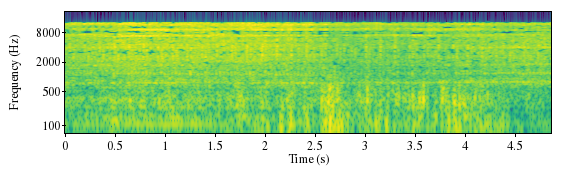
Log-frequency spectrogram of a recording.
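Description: Carburetted Mitsubishi Galant engine idling steadily, with a couple of brief louder swells in the second half. It is freshly top-overhauled, with new valve seals and a rebuilt carburettor, and is running smoothly and evenly.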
